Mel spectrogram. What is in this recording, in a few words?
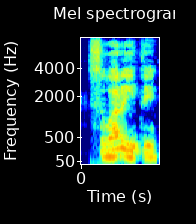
"swariti", Ukrainian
